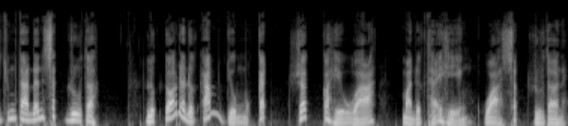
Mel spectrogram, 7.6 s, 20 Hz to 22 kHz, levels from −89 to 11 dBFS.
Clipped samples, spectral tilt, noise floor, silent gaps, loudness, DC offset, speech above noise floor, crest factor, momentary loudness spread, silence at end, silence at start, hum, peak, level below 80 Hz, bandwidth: under 0.1%; -7 dB/octave; -49 dBFS; none; -18 LUFS; under 0.1%; 32 dB; 16 dB; 8 LU; 0.05 s; 0 s; none; -2 dBFS; -36 dBFS; 14 kHz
